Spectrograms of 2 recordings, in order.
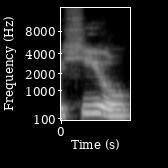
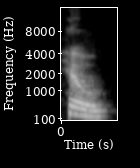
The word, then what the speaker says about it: hill: It's a primary school teacher telling you not to say Heeel, but hill.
